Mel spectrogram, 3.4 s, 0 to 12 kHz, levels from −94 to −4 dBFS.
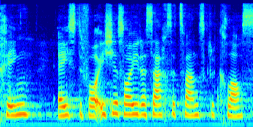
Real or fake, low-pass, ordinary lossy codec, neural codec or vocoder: real; 10.8 kHz; MP3, 96 kbps; none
